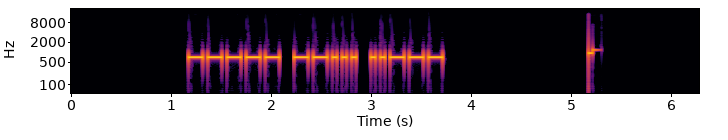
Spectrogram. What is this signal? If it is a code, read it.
Morse code, heard as a keyed tone, about 25 wpm, 700 Hz. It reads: 072
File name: Three Letter-Number Combinations - 25wpm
